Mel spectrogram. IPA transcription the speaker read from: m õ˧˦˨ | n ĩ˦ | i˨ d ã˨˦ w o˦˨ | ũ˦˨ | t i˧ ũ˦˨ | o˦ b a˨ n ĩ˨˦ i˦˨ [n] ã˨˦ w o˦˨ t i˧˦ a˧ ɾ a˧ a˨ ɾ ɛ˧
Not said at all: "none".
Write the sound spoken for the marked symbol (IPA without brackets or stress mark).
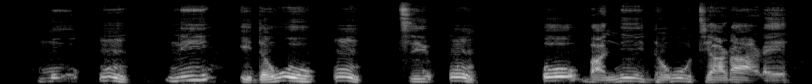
d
